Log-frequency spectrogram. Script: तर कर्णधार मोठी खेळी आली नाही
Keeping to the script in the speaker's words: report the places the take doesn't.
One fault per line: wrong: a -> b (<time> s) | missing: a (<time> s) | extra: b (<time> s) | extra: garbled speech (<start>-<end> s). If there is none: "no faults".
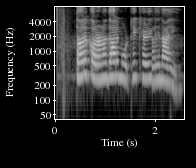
no faults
